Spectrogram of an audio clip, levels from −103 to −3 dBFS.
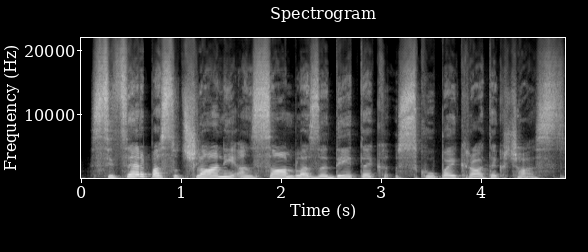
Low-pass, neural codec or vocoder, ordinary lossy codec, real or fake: none; vocoder, 44.1 kHz, 128 mel bands every 512 samples, BigVGAN v2; none; fake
